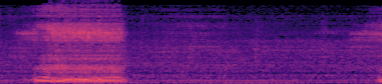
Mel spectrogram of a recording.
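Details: Snoring Ambull dog: one deep, rattling, low-pitched snore lasting over a second, then quiet breathing; typical snoring that sounds human-like.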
